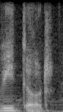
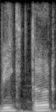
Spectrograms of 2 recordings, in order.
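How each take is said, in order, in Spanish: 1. El sonido k antes de la t se omite. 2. El sonido k antes de la t se pronuncia.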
